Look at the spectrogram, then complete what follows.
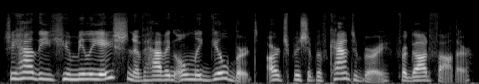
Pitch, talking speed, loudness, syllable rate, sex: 215 Hz, 165 wpm, -19 LUFS, 5.7 syllables/s, female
